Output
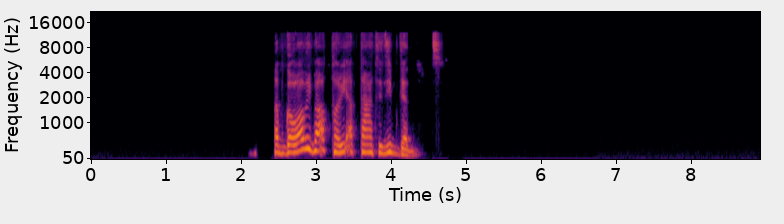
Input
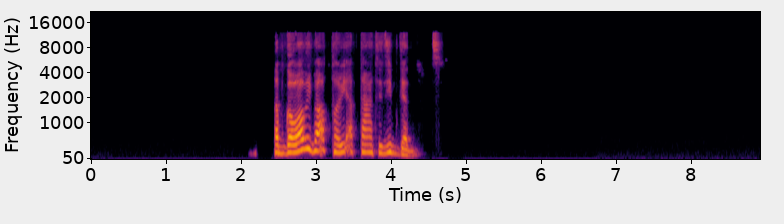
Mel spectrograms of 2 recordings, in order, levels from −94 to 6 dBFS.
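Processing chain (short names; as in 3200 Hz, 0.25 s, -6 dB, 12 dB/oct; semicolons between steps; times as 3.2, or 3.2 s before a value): in parallel at 0 dB: compressor, threshold -25 dBFS, peak gain reduction 13 dB; on the sum: limiter -8.5 dBFS, peak gain reduction 5.5 dB; gain -6.5 dB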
